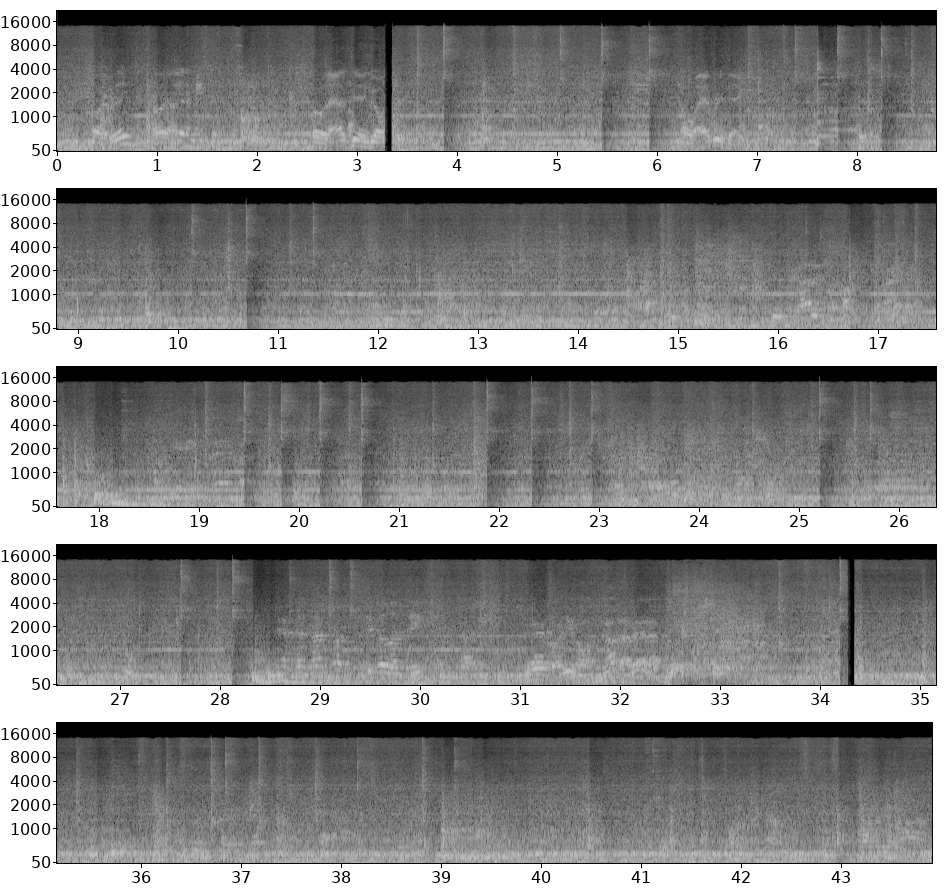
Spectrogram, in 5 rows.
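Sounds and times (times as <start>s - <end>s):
kitchen machine hum: 0.0s - 43.9s.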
